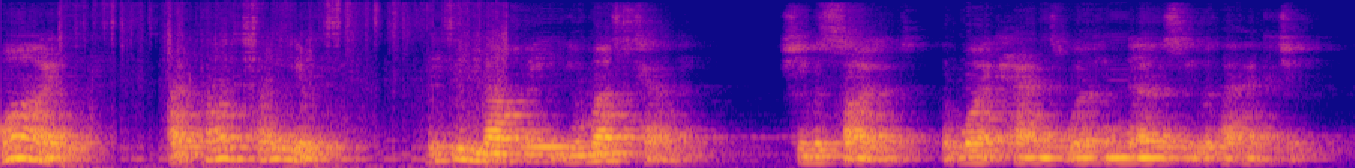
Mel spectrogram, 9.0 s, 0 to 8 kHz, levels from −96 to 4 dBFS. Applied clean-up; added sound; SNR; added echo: neural separator model SepFormer DNS4.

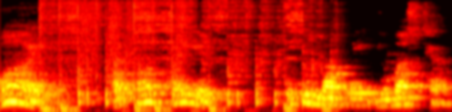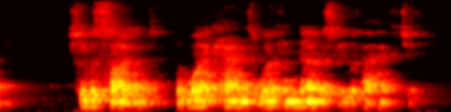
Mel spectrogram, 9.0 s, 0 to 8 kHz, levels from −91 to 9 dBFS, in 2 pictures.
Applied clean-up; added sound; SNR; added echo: classical method WPE with log-MMSE.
